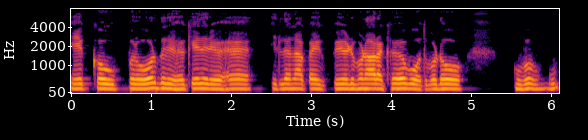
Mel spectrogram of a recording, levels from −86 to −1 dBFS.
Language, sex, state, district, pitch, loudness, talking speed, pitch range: Marwari, male, Rajasthan, Churu, 170 Hz, -18 LUFS, 120 wpm, 165-170 Hz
